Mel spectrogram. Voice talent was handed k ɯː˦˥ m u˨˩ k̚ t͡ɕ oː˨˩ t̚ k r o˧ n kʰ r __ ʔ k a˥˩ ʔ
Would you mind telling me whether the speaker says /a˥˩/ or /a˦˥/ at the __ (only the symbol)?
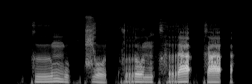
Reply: a˦˥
